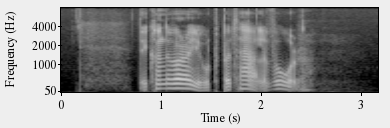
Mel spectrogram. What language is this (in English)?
Swedish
